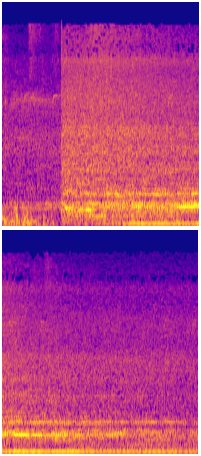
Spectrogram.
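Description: A steady mechanical hum with a low drone and a noisy rush, starting abruptly about a second in, swelling slightly in the middle and easing off a little toward the end.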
